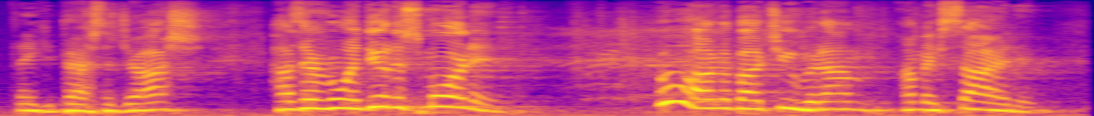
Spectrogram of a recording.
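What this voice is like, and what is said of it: Out of breath, excited. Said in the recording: “You can see I'm out of breath because I'm excited”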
